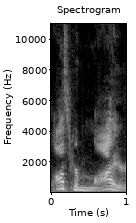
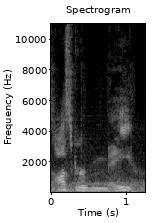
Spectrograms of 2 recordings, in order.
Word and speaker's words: Oscar Mayer: is not at all it's not Oscar Meyer it's Oscar Mayer like like look up how you like look up the logo and you will see how it is spelled and you'll be like that that is not at all how it was spelled in my head um I feel like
